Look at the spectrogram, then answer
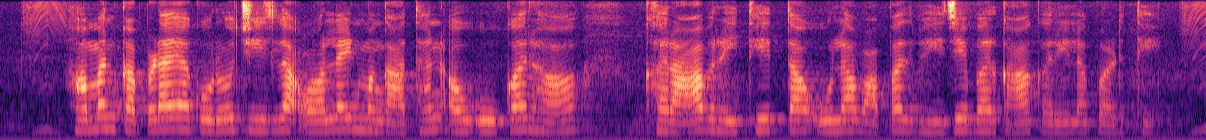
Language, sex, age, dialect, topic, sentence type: Chhattisgarhi, female, 18-24, Central, agriculture, question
